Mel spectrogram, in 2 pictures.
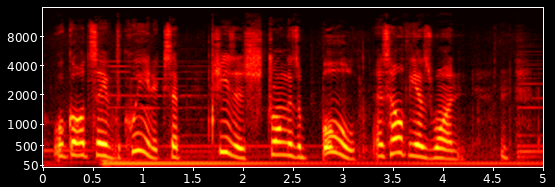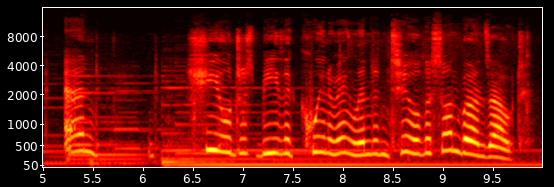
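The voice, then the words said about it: Poor put-on British accent. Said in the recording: “a random improvised thing in a British accent ... Sorry if my British accent sucks ... That was my worst British accent yet.”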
